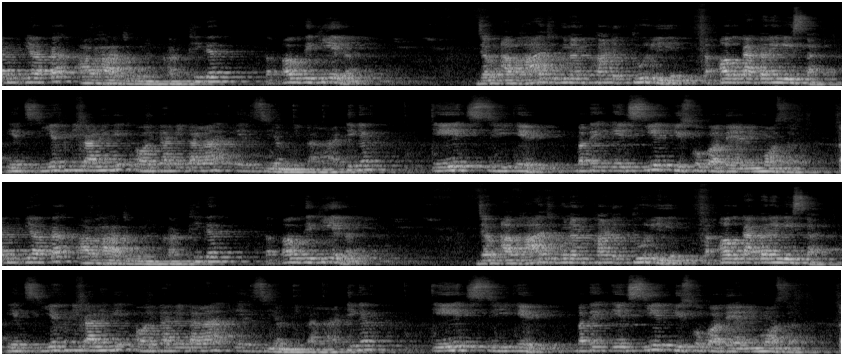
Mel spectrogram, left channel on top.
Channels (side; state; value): both; normal; correlation 0.60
